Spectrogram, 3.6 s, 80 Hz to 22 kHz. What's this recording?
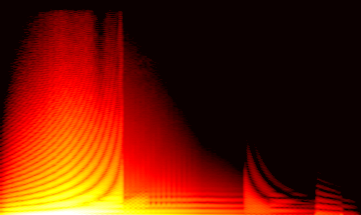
Sound effects > Experimental
Analog Bass, Sweeps, and FX-131
analog, bass, basses, bassy, complex, dark, effect, electro, electronic, fx, korg, mechanical, pad, retro, robotic, scifi, snythesizer, synth, trippy, weird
